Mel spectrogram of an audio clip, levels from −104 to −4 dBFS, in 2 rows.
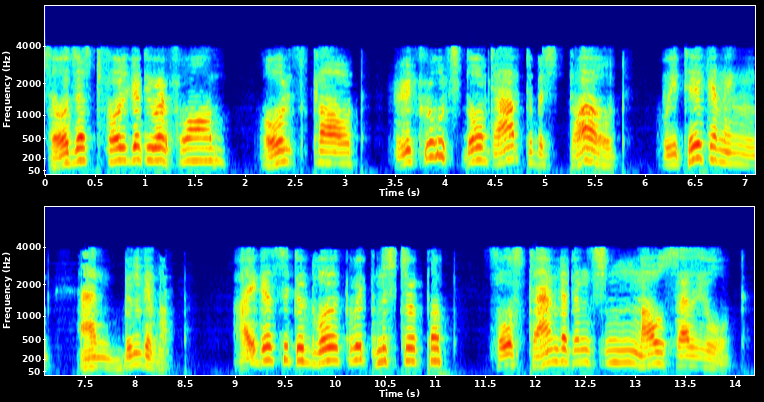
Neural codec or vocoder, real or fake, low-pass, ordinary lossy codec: codec, 24 kHz, 1 kbps, SNAC; fake; 7.2 kHz; AAC, 16 kbps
